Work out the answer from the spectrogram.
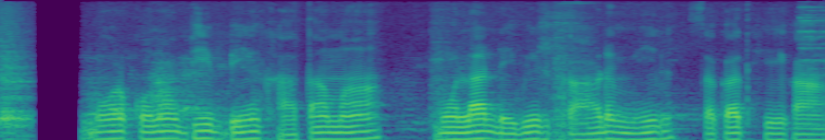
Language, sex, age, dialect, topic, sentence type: Chhattisgarhi, male, 25-30, Central, banking, question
